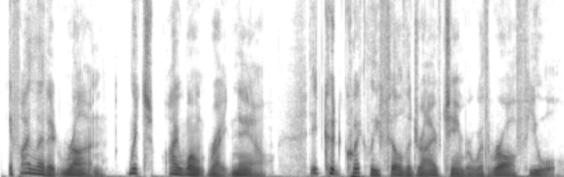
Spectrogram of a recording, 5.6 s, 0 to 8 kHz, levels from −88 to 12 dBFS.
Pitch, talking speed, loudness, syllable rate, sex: 110 Hz, 190 wpm, -21 LUFS, 4.8 syllables/s, male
